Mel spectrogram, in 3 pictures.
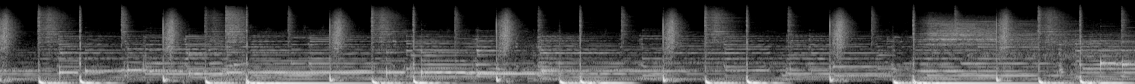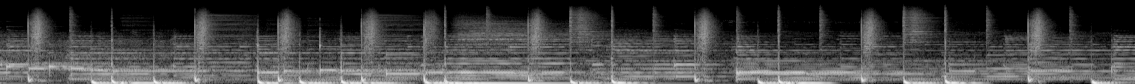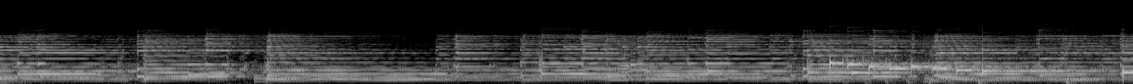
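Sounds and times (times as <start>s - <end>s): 
RB hip hop beat: 0.0s - 23.4s, 30.7s - 34.0s.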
